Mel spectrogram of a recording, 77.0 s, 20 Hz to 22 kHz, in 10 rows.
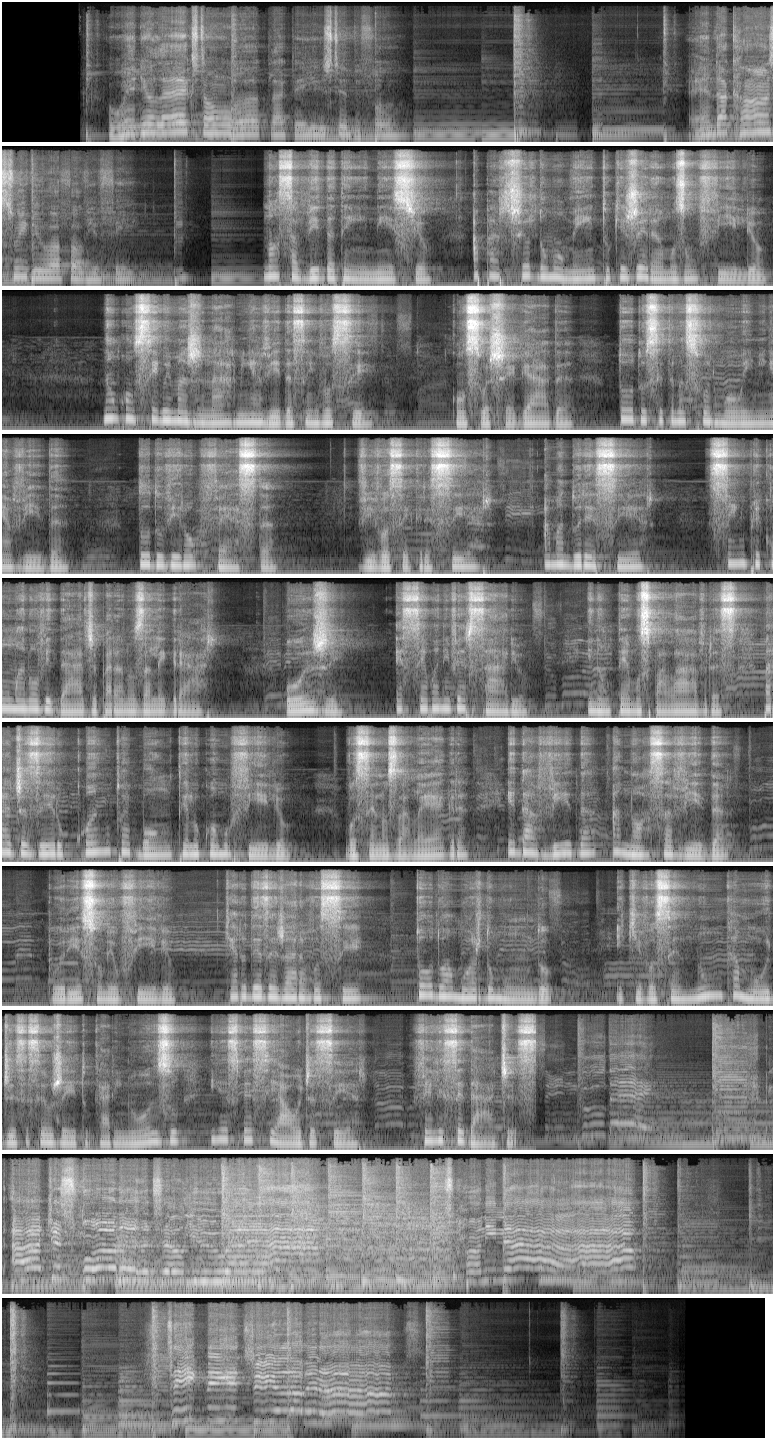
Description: Telemensagem de Aniversário de Filho – Voz Feminina – Cód: 1817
